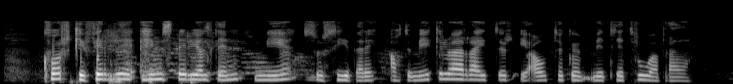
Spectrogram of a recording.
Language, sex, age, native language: Icelandic, female, 20-29, Icelandic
